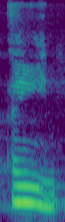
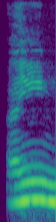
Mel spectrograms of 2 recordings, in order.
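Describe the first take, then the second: First: عین pushed out from the throat; throat ain. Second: عین said as a plain spelled name; wrong ain. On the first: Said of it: "عین کو نکالنا ہے". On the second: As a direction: say عین as just a letter name. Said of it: "عین نہیں پڑھنا". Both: Shown as a demonstration.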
